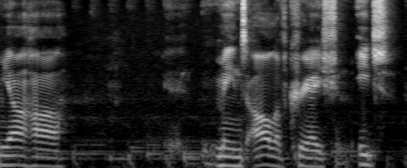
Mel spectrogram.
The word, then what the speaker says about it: YAH HA: But this deity, I believe, to be called YAH HA. It's 2 syllables.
